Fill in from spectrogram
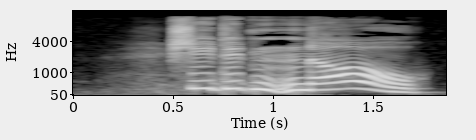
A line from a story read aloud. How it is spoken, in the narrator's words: howled the wicked boy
